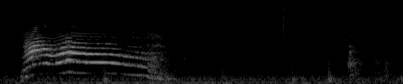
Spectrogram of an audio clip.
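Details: One-year-old Maine Coon cat playing with a four-month-old Newfoundland puppy gives a single drawn-out, wavering meow lasting about a second and a half, then near quiet with faint soft knocks.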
